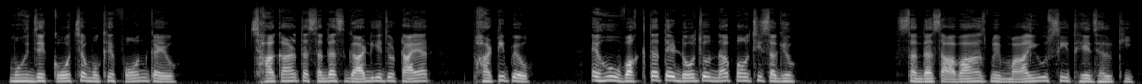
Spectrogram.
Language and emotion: Sindhi, sad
